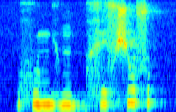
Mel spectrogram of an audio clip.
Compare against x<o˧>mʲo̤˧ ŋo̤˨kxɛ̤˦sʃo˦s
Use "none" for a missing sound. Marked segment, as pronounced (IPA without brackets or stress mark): u˧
